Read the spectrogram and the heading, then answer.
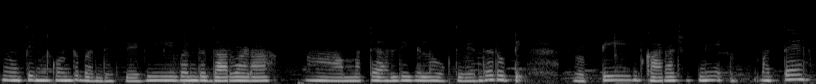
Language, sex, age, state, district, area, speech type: Kannada, female, 30-45, Karnataka, Mysore, rural, spontaneous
